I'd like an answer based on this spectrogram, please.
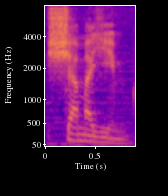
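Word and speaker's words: שמים: cats muy bien entonces el sonido que hace falta es la a y diría shamayim Qué significa cielos y esta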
